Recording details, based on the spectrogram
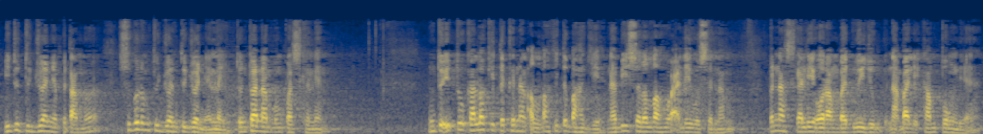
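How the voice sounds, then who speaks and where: A man's voice: mid-range voice, brisk, long reverb tail. A man with a Malaysian Malay accent preaching a sermon, telling stories and asking the audience questions. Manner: storytelling, asks the audience questions.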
